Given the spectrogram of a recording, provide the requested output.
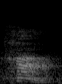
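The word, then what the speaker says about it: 虾: also good luck because shrimp in chinese is pronounced ha and ha sounds like the first syllable of laughter so shrimp laughter good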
